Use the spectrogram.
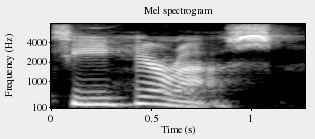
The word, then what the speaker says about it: tijeras: Remember, T, hair, and then all of us, pronounced us, and you get tijeras.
